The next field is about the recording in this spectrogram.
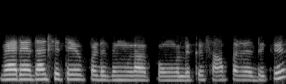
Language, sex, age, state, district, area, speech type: Tamil, female, 45-60, Tamil Nadu, Viluppuram, urban, conversation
